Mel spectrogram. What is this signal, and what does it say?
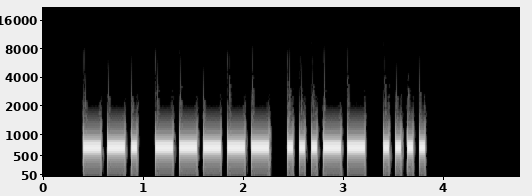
Morse code, heard as a keyed tone, about 20 wpm, 700 Hz. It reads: G03H
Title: Four Letter-Number Combinations - 20wpm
